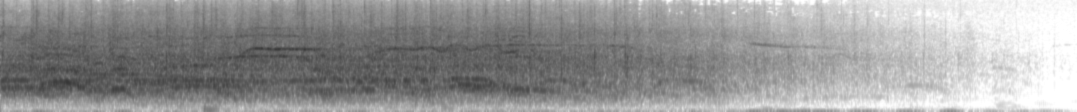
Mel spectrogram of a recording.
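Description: Live concert audience applauding and cheering at the end of a song, with shouts and whistles over the clapping; the applause fades out from about six seconds in.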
